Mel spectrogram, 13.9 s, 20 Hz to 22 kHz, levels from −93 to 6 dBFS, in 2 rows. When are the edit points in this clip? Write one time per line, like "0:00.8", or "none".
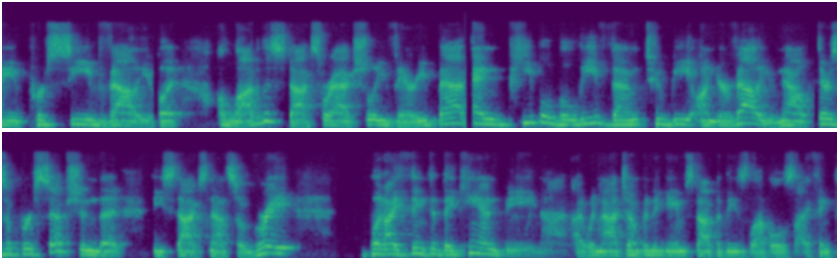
0:01.2
0:03.8
0:06.7
0:11.6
